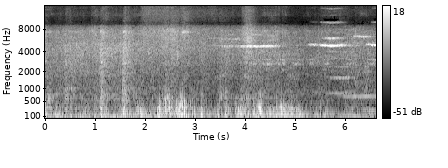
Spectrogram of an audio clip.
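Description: MEMU electric multiple-unit train running on the track, heard from the coach's open door, with a dense rumble and clatter. It eases as the train slows into a station, and a high squeal sets in from about four seconds as it brakes.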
